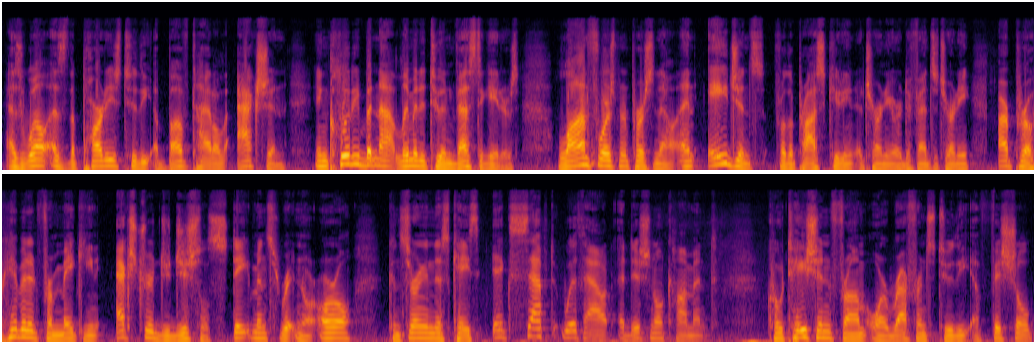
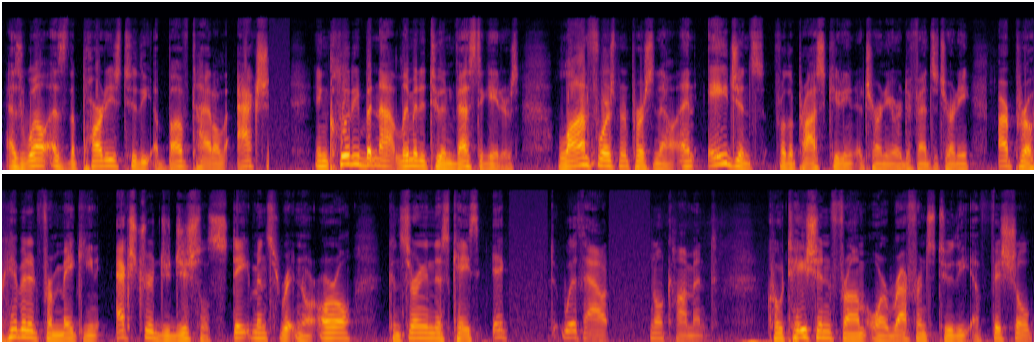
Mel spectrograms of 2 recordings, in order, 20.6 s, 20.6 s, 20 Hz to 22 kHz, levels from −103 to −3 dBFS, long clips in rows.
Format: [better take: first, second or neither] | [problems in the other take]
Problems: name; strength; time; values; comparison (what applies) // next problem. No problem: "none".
first | audio cutting out; at 2.5 s, at 15 s and at 16 s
